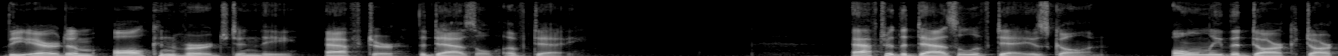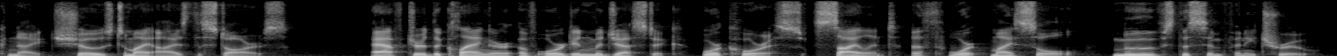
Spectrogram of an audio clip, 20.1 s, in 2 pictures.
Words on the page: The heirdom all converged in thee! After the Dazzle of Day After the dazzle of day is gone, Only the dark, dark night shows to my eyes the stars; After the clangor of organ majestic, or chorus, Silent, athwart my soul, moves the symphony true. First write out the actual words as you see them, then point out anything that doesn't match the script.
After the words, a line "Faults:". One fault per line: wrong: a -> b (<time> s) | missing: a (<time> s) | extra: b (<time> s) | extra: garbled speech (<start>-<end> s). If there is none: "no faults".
The heirdom all converged in thee! After the Dazzle of Day After the dazzle of day is gone, Only the dark, dark night shows to my eyes the stars; After the clangor of organ majestic, or chorus, Silent, athwart my soul, moves the symphony true.
Faults:
no faults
